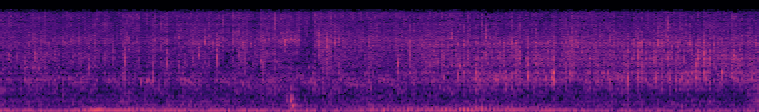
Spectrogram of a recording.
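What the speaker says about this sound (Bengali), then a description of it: "আমি এরকমভাবে জলের মধ্যে রুটগুলোকে একটু ধুয়ে নিতে হবে।" Adenium plant roots being swished and rinsed in a container of water, a steady close watery trickle and splashing running throughout without speech.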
